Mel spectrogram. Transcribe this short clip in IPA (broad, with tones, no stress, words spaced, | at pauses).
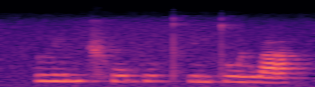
li˦n ʈ͡ʂʰu˦fu˦ t̪ʰi˦nt̪u˦ɻwä˨˦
